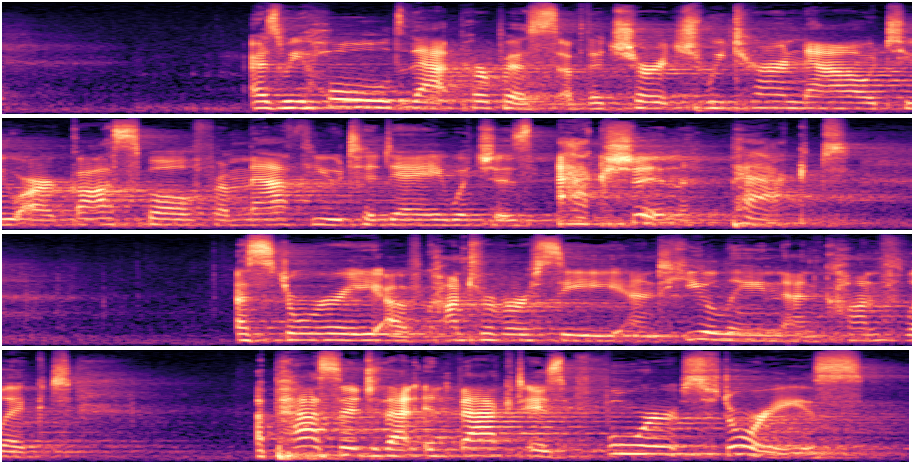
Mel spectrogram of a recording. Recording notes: Preached at our celebration of the Holy Eucharist on the Second Sunday after Pentecost.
